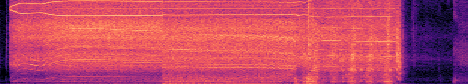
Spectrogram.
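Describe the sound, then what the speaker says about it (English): A power drill bores bolt holes into the metal body of a Sprinter van, whining steadily at close range for about five seconds with a rising grind and chatter before cutting off abruptly. "now I'm just going to drill the holes for the bolts for these"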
